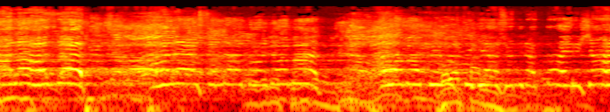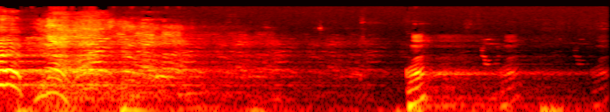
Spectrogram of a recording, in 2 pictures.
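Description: A large crowd at a religious sermon chants a slogan in loud, rhythmic call-and-response bursts for about eight seconds, then falls quiet before a single voice rises briefly at the end.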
